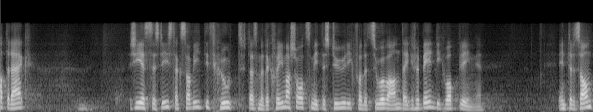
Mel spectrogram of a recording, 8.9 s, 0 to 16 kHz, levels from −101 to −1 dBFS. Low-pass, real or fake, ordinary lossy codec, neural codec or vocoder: 7.2 kHz; fake; none; codec, 16 kHz, 0.3 kbps, FocalCodec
